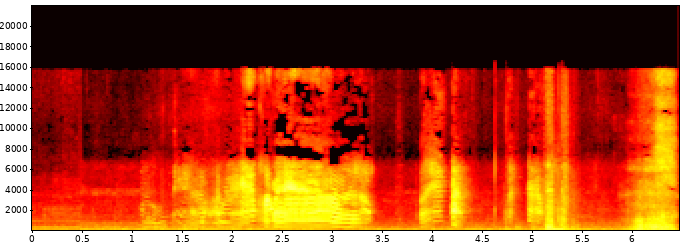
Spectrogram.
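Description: Domestic cat yowling: one long drawn-out yowl with a wavering pitch starting about a second in, then a couple of shorter cries. Short noisy bursts follow near the end.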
